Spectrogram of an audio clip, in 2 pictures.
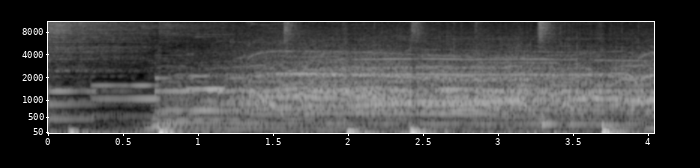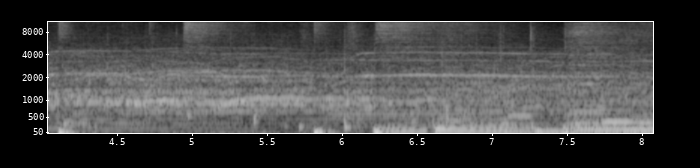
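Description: Live band playing the instrumental introduction of a song, with drums, bass and a lead melody that bends between notes coming in together about a second in. A low run slides downward near the end.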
